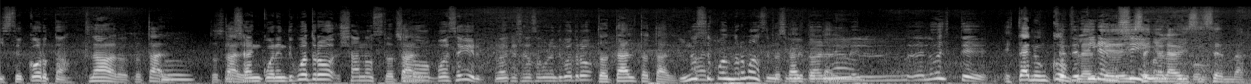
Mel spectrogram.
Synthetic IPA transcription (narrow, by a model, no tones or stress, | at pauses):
isekoɾt̪aklaɾot̪ot̪alt̪oalʃaeŋkwaɾent̪̬ikwat̪ɾoʃanost̪otʃaalopoðes̬eɣiɾunaβekeʃeɣasakwaɾent̪ikwat̪ɾot̪ot̪alt̪ot̪alinosepweðend̪aɾmasenotsalt̪oeleloest̪e | eht̪aenũŋkumt̪leiɾeðisisenɲolaβisisend̪a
